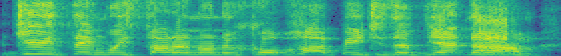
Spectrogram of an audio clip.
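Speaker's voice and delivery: shouted high and loud; a sergeant roaring a war-veteran rebuke; drill sergeant yell. Acted. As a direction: bellow it at the recruit. Drill sergeant yelling at recruit.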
